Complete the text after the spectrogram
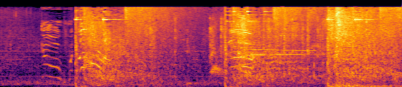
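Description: A gun fires loud blasts.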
